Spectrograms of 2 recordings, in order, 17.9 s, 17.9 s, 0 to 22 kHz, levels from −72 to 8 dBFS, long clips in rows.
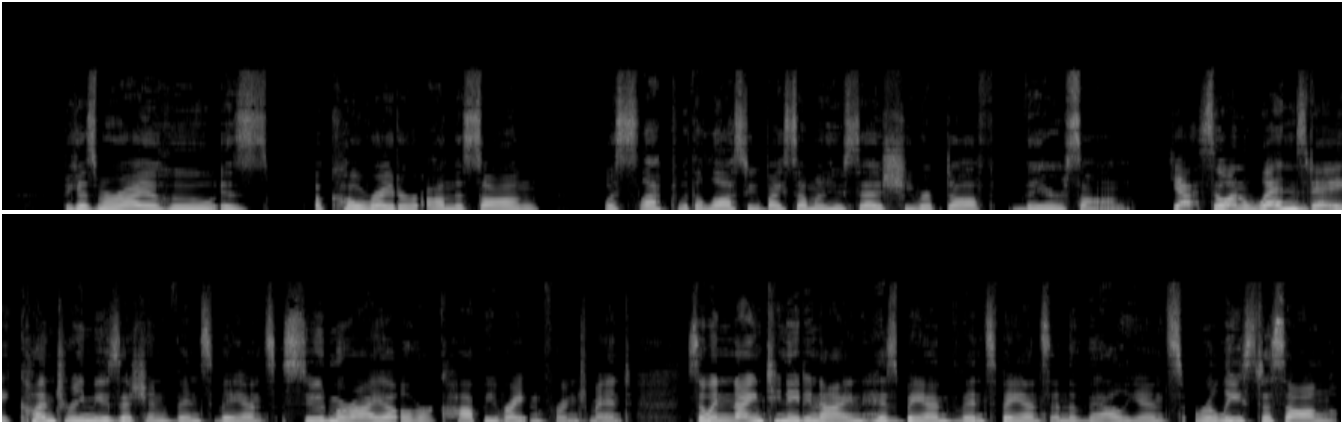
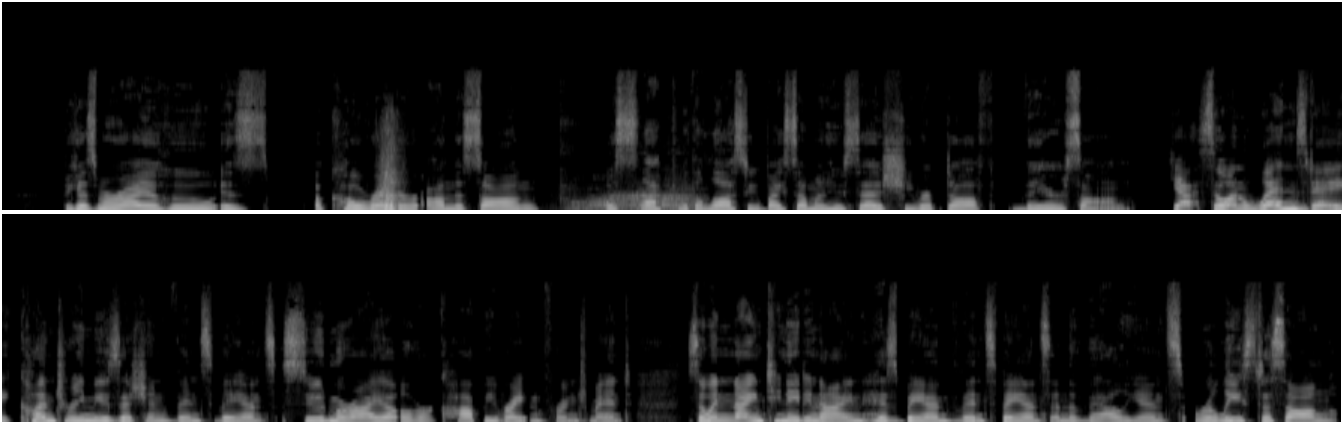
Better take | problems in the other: first | dog barking; noticeable; at 2.5 s; peak 2 dB below the speech // dog barking; faint; at 3.5 s; peak 10 dB below the speech

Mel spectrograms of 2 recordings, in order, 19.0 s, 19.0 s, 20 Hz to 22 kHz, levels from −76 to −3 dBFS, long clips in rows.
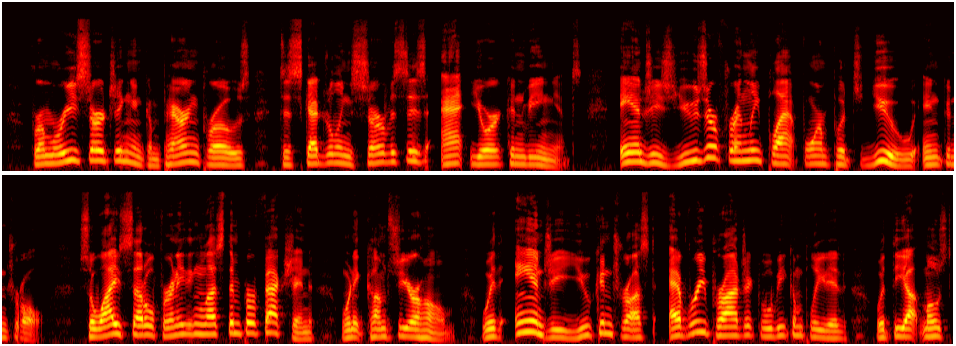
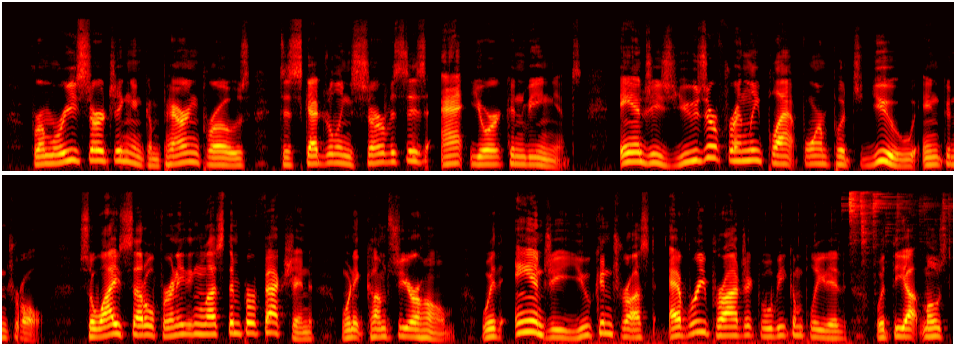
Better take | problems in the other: first | household noises; loud; from 15 s on; 6 dB below the speech

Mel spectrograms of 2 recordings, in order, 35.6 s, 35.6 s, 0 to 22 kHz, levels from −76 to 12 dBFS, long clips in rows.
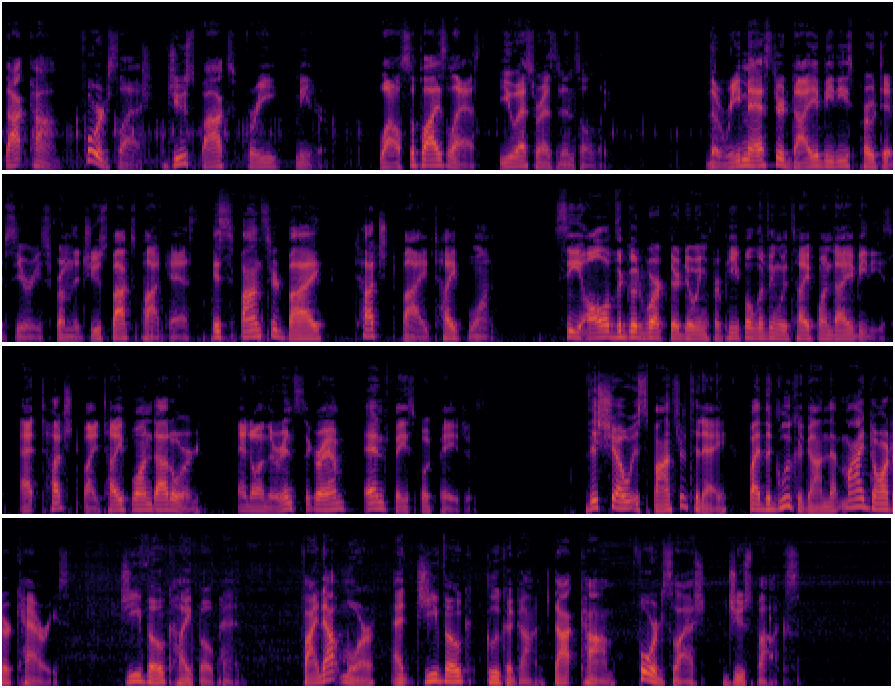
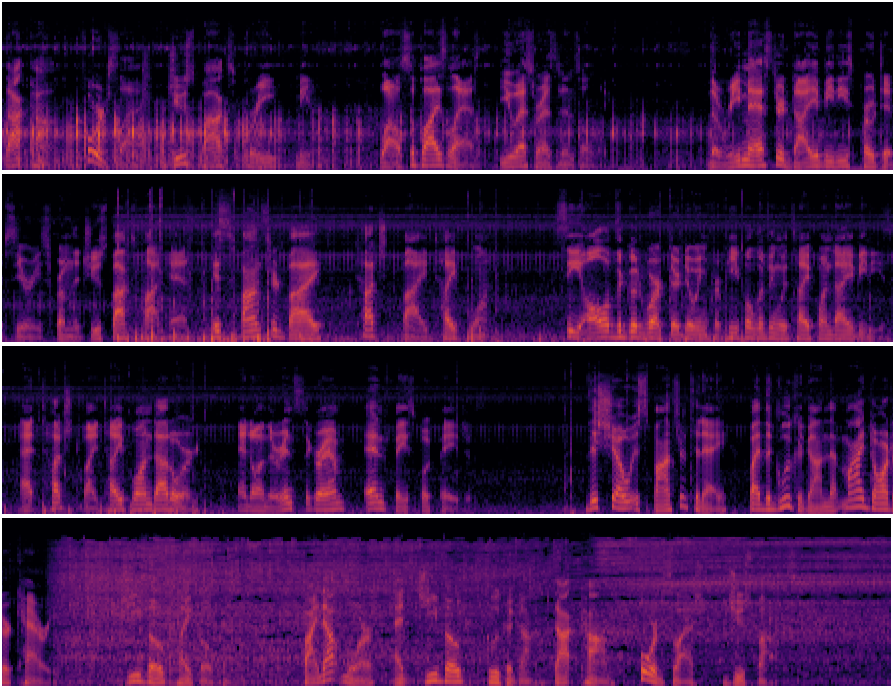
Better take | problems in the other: first | household noises; loud; throughout; 5 dB below the speech; faint in the first

